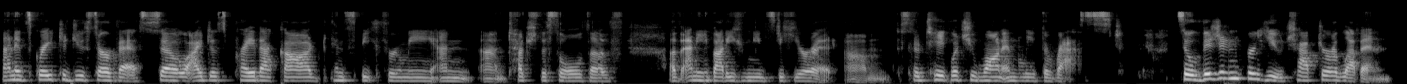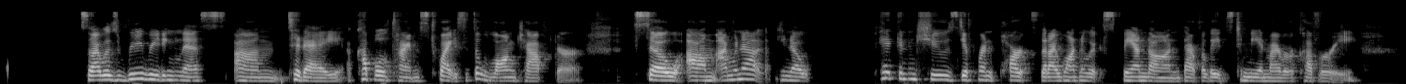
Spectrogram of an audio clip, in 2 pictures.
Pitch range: 170-215 Hz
